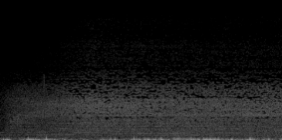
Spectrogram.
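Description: Wind buffeting the microphone in irregular gusts, over a steady hiss.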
